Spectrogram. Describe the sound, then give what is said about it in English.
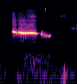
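A short whistled melody at the beginning of a song: one long, steady high note slides into a briefer lower note, clear, with no talking and only a faint low hum underneath. “I just heard the whistle at the beginning of the song.”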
